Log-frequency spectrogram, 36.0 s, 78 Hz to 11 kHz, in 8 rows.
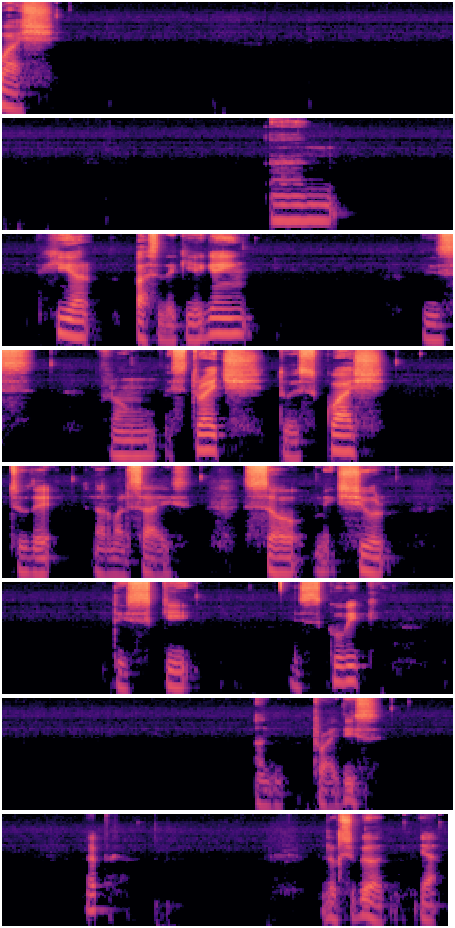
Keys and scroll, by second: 10.6 super+v, 30.5 space, 33.0 space, 35.1 space.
